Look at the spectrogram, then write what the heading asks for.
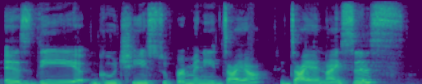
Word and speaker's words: Dionysus: the gucci super mini dionysus i had to look up how to say it because i was definitely saying dionysus i was like that does not sound right so yeah this is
